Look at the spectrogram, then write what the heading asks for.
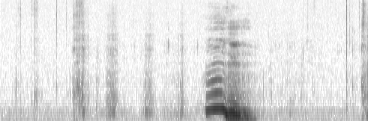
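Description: Crunching and chewing of a crisp sesame breadstick: small, scattered crunches. About three seconds in comes a brief, loud hum of the voice that slides down in pitch.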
